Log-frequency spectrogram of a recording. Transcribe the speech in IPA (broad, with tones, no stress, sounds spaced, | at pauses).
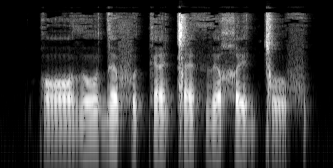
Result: k ɔː˨ ð oː˦ d ɜ˥ f ə˨ k æ˦ ǀ æ˦ θ ð ɘ˦ χ ɪː˦ d ǀ o˨ f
